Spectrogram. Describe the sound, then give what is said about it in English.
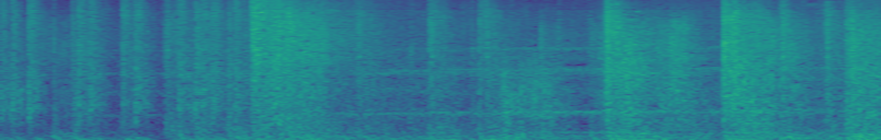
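Naval cannon fire from the destroyer Greyhound strikes a U-boat, followed by an explosion. Many loud, sharp booms and gunfire bursts ride over a continuous heavy roar, with no talking. “One of Greyhound's cannons blasts the U-boat. Black smoke follows an explosion as the submarine retreats underwater.”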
